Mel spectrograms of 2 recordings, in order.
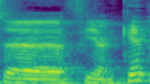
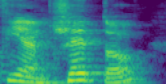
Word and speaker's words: fianchetto: That's the way you pronounce fianchetto. It's not fianchetto, as we think, because it's an Italian word, actually.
